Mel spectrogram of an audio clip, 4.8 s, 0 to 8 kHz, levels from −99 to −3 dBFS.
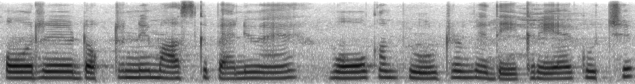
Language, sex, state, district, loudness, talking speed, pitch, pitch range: Hindi, female, Punjab, Kapurthala, -15 LUFS, 175 wpm, 220 Hz, 210-230 Hz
